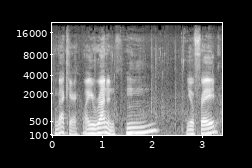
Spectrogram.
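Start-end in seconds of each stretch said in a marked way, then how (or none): none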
